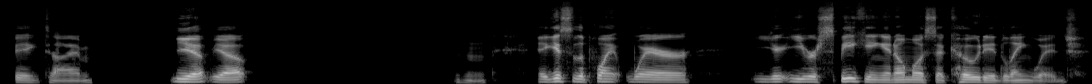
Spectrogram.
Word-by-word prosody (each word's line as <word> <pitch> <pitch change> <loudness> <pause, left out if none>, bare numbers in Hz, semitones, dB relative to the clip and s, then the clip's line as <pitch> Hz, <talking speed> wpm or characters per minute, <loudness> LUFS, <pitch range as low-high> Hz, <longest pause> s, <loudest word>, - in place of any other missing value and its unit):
Big 100 -3 -6
time, 85 -1 -9 0.8
yep, 130 -3 +6
yep. 110 -1 +2 2.1
Mhm. 90 -3 -18 0.5
It 120 -1 -2
gets 145 +2 +4
to 135 - -6
the 125 - +2
point 130 -3 -1
where 110 -3 0 0.6
you're 130 +1 -4
you're 125 -3 -2
were 120 - +2
speaking 125 -6 +1
in 105 0 +1
almost 105 -1 0
a 95 - -2
coded 110 -5 0
language. 95 -2 -6
110 Hz, 110 wpm, -26 LUFS, 100-125 Hz, 2.1 s, yep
